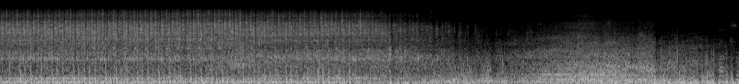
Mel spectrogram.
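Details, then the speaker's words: V-twin motorcycle on a pre-1919 rally, rocker cover off after running badly: rough, uneven running with a loud irregular clatter from the front cylinder top end; something bad has happened inside, cause unknown. "rattling really badly from the front cylinder I think something bad's happened inside"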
